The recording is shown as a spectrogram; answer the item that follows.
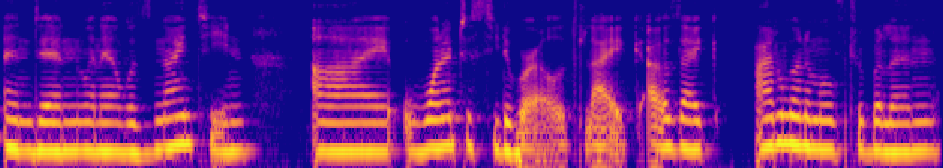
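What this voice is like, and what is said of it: German accent in English. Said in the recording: “I'm from Germany, which you can probably hear from my accent.”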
